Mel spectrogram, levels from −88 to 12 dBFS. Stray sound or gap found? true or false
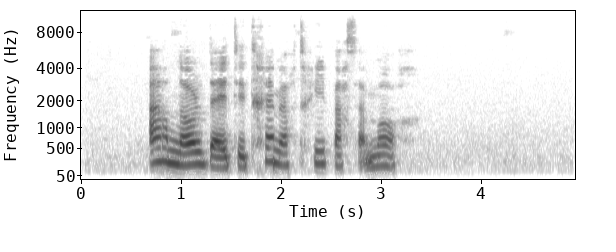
false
